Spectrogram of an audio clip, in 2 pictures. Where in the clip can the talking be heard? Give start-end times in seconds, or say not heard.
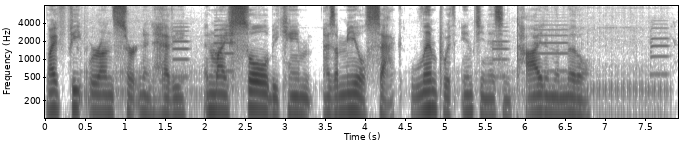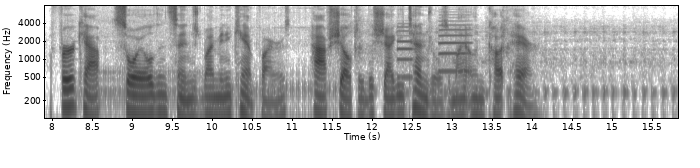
0.0-6.8, 8.0-14.1.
